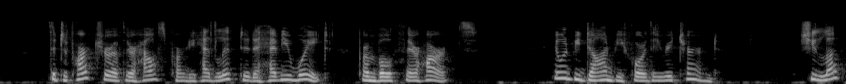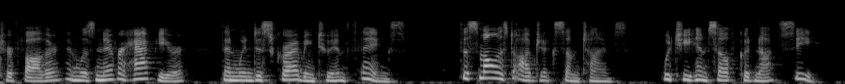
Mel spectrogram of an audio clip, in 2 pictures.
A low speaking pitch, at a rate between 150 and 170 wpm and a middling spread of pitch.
No: medium, 185 Hz; average, 165 wpm; average, 4.2 semitones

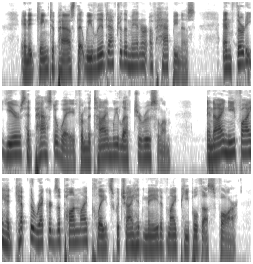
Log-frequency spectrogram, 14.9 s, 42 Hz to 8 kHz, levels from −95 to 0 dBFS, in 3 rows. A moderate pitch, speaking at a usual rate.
No: low, 125 Hz; average, 190 wpm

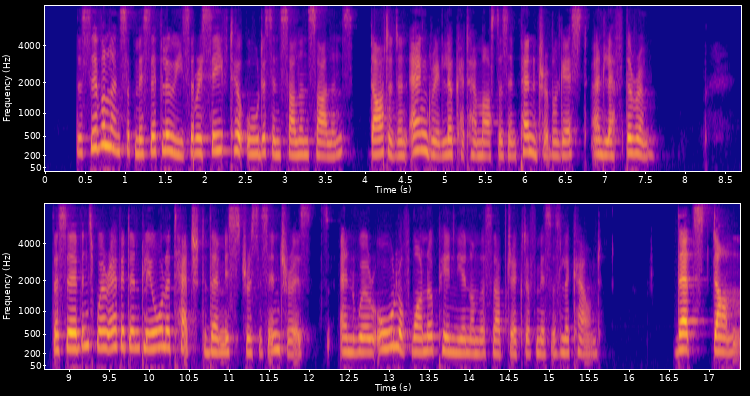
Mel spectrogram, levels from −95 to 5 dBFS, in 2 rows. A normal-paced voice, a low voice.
No: average, 160 wpm; high, 225 Hz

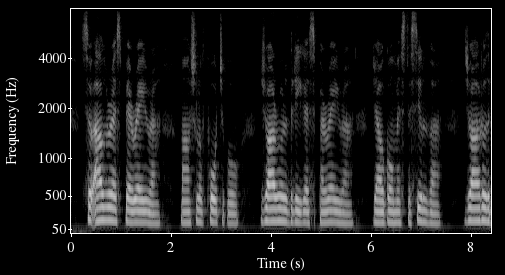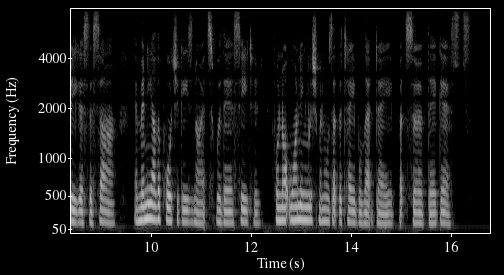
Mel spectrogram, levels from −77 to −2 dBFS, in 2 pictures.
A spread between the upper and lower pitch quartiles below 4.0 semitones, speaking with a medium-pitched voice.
Yes: average, 2.8 semitones; medium, 150 Hz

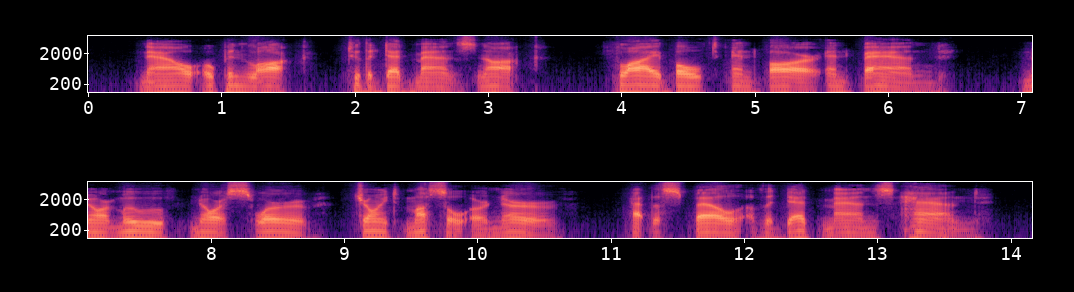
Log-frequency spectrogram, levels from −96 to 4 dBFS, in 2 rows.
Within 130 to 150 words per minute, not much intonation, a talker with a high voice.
No: slow, 135 wpm; narrow, 1.9 semitones; very low, 85 Hz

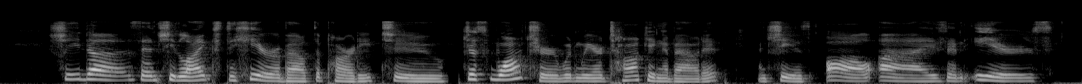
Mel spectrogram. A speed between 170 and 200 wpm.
No: average, 150 wpm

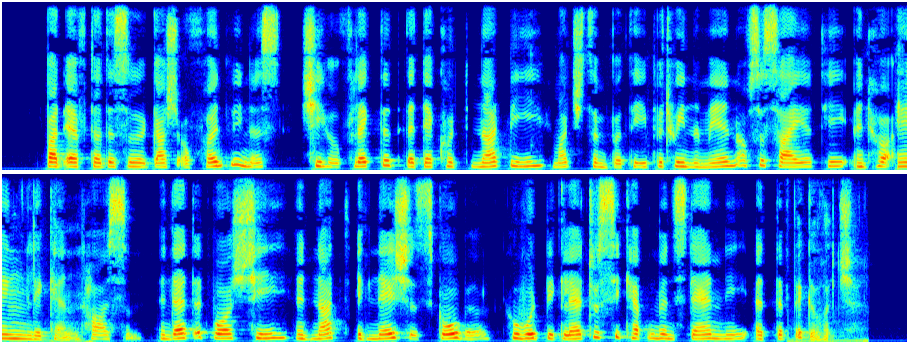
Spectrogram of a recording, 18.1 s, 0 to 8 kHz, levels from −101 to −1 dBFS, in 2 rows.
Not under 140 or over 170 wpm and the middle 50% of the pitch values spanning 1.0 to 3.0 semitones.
Yes: average, 150 wpm; narrow, 2.5 semitones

